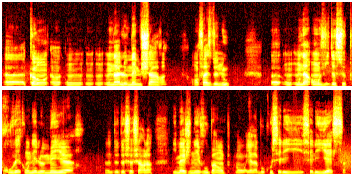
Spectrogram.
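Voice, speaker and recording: Stuffed up from a cold, this man comments on his gameplay in a mid-range voice at an ordinary pace, hesitant and wandering, with frequent ums and ahs.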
